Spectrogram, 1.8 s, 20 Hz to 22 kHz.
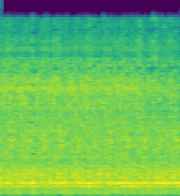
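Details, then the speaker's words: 2008 Volvo XC70 3.2 liter after repair: steady, smooth idle with even hum and no crankcase whistle or hiss; tea-kettle whistle fixed. "i'll be back with a follow-up to whether it fixed the problem or not it's fixed problem solved"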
